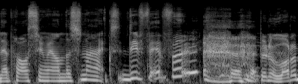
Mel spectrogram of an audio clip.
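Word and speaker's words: de Pfeffel: It's Alexander Boris Defeffel. Yeah. From the German Defeffel. Defeffel. Because Sounds like you're at a German cocktail party and they're passing around the snacks. Defeffel.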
